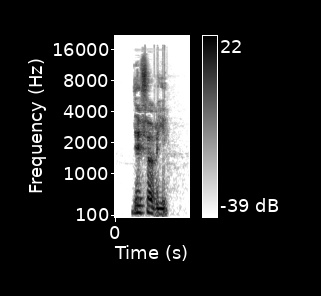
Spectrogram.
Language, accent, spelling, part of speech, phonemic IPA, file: French, Canada, déferiez, verb, /de.fə.ʁje/, LL-Q150 (fra)-déferiez.wav
- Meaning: second-person plural conditional of défaire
